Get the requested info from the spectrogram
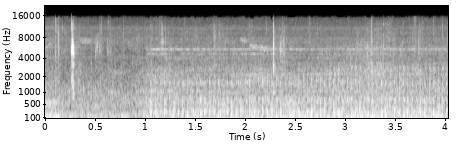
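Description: A faint, steady low mechanical hum, like an engine running at a distance, setting in about a second in, after a single sharp click near the start.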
